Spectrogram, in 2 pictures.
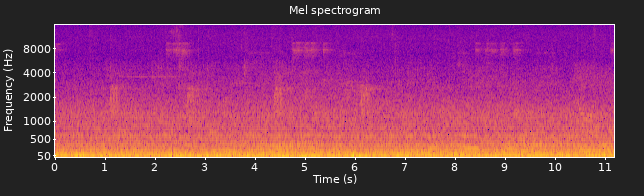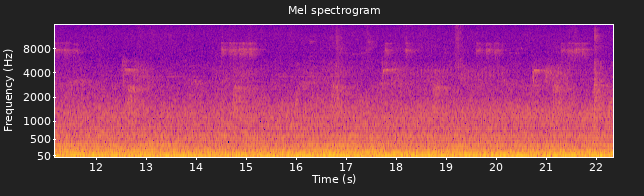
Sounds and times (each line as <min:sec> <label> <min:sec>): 0:10.4 voices in the garden 0:19.1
